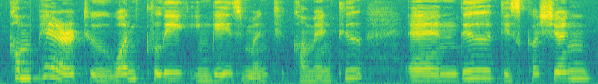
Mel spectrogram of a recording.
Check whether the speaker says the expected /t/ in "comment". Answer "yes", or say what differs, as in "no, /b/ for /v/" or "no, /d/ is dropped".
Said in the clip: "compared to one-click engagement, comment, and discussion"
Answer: yes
